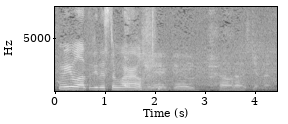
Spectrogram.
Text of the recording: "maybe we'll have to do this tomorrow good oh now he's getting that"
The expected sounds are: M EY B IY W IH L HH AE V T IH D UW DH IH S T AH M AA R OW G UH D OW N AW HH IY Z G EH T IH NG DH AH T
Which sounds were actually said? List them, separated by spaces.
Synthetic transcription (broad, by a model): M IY W IH L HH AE F T IH D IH DH IH S T AH M AA R OW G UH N OW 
